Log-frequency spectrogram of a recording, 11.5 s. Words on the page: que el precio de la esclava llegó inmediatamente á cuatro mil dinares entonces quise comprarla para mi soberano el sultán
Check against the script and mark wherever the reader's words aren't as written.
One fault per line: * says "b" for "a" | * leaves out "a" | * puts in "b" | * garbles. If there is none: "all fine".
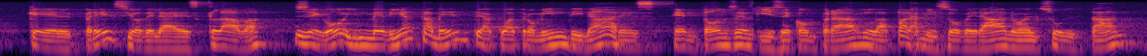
all fine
